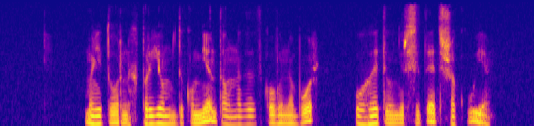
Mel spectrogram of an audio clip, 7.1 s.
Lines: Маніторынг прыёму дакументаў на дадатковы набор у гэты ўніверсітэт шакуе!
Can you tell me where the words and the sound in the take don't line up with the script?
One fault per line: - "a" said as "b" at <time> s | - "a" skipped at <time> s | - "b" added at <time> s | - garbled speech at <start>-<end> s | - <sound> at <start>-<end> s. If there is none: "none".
none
